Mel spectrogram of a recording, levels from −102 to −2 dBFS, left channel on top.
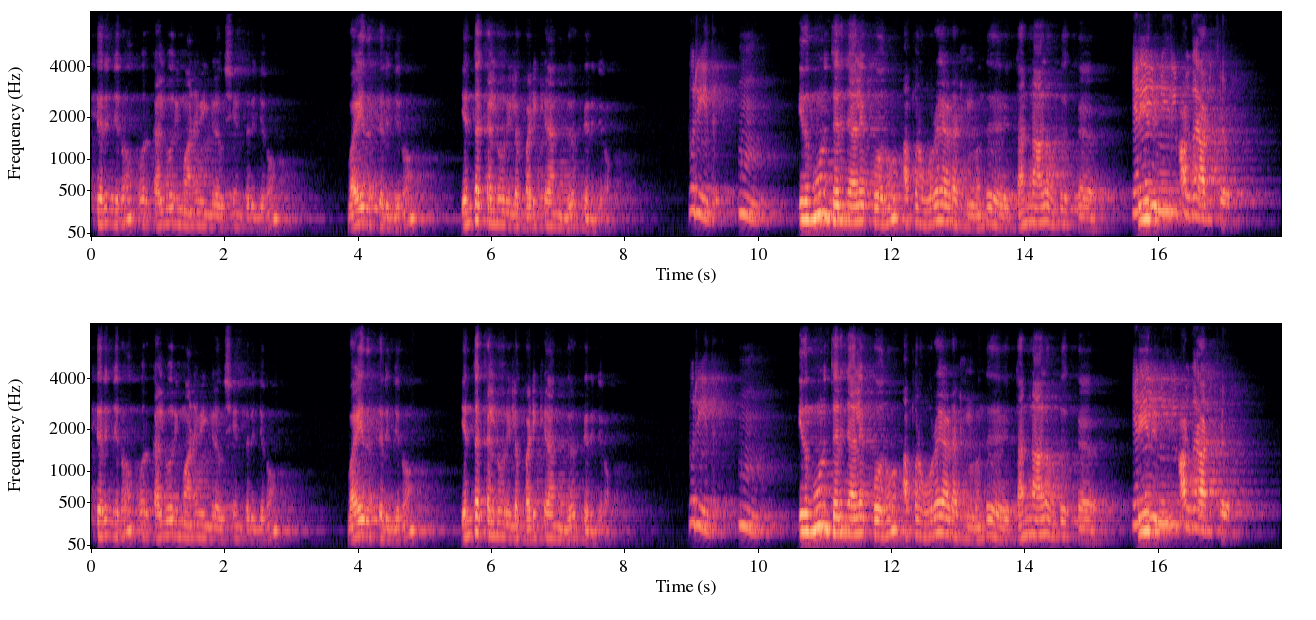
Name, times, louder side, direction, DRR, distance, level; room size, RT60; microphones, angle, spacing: voice 1, 0.1-2.8 3.9-4.9 5.6-7.8 10.6-15.1 15.7-16.0 16.3-17.1, right 1 dB, 25° right, 6 dB, 1.6 m, -28 dB
voice 2, 9.0-9.4 9.7-10.1 15.6-17.0, left 1 dB, 25° left, -1 dB, 2.5 m, -32 dB
28.0 x 22.0 x 9.2 m, 1.3 s
head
